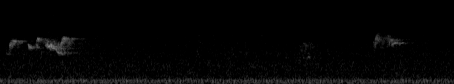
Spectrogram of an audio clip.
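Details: Fighting song of a red-whiskered bulbul, recorded while trapping wild birds on 29 February 2016: one loud, tumbling burst of bright warbled notes, then a softer short phrase about three seconds later over quiet background hiss.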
